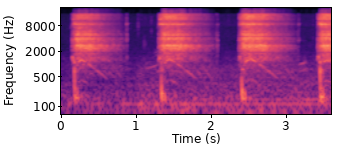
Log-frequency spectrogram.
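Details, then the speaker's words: Vintage 2002 Tamiya Terra Crusher 1/8 nitro monster truck, very cold, starter one-way bearing slipping: short whirring bursts about once a second with no engine turning over or firing; pretty much nothing happens. "well when the one-way bearing is slipping you pretty much got nothing"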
